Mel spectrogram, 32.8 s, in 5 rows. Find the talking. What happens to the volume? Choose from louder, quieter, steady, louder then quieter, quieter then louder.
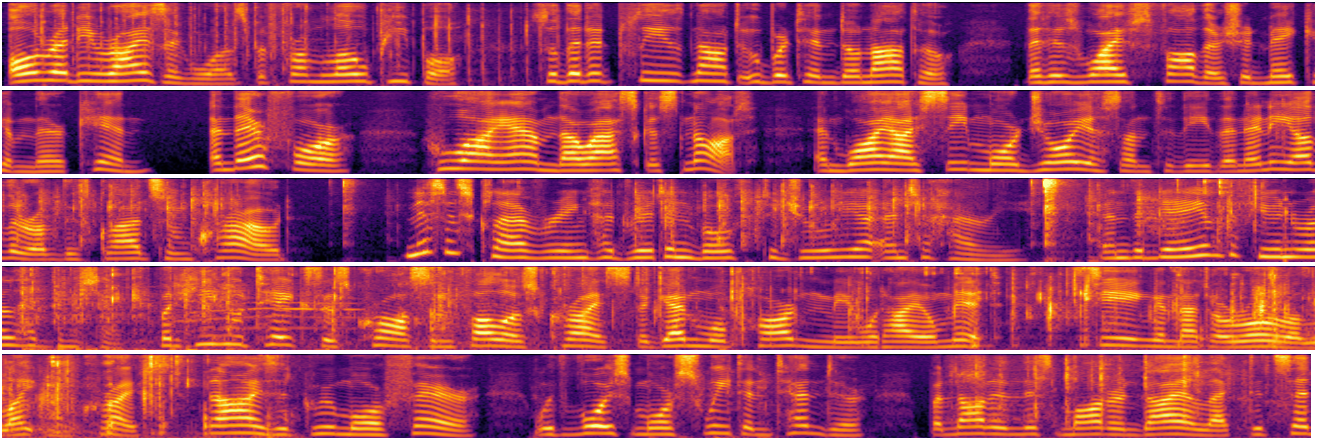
steady.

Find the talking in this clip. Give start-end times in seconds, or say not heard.
0.0-32.7.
